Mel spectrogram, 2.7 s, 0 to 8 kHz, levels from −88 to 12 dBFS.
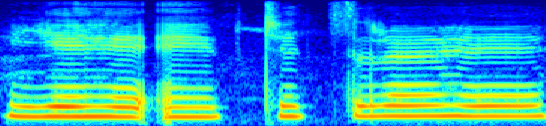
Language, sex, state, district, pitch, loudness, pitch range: Hindi, female, Madhya Pradesh, Bhopal, 240 Hz, -14 LUFS, 235-245 Hz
